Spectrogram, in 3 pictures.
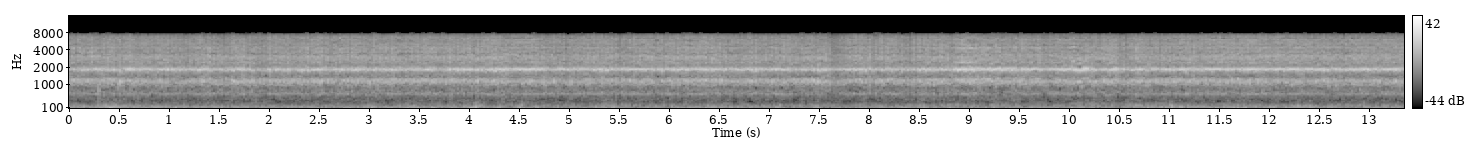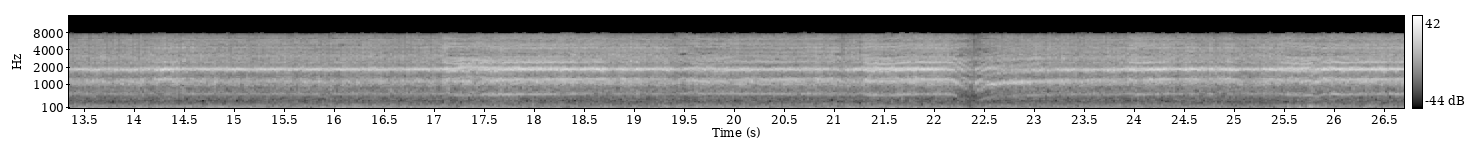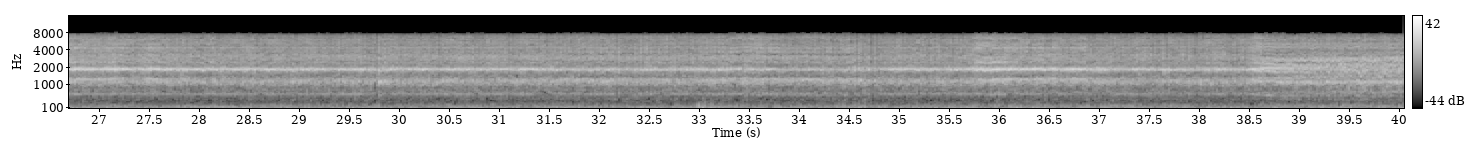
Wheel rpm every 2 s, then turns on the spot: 160, 160, 160, 160, 160, 160, 160, 160, 160, 160, 160, 140, 160, 160, 160, 160, 160, 160, 160, 160.
none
